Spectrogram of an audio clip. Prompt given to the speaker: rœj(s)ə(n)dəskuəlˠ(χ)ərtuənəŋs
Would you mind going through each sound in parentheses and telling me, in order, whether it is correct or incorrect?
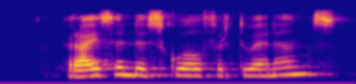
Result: correct, correct, incorrect: f

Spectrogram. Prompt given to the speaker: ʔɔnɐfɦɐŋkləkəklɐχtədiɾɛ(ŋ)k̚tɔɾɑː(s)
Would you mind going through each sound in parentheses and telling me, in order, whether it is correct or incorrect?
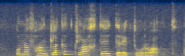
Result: incorrect: none, incorrect: t

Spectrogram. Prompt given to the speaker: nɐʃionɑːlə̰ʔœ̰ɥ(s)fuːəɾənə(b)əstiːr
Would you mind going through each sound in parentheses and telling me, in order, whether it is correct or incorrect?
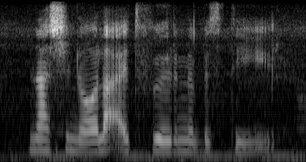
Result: incorrect: t, correct

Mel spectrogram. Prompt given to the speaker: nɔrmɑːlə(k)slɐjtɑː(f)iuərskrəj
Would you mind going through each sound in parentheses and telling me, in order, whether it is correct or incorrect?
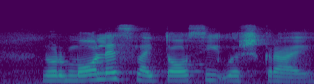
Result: incorrect: none, incorrect: s

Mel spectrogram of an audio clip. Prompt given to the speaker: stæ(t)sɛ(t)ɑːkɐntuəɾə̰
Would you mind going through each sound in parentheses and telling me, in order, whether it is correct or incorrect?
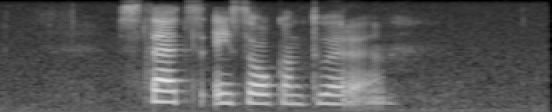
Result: correct, incorrect: s

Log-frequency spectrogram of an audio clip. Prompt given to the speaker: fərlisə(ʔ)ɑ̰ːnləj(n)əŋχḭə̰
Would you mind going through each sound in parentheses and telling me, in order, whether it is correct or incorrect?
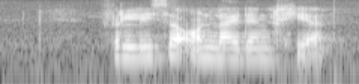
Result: correct, incorrect: d

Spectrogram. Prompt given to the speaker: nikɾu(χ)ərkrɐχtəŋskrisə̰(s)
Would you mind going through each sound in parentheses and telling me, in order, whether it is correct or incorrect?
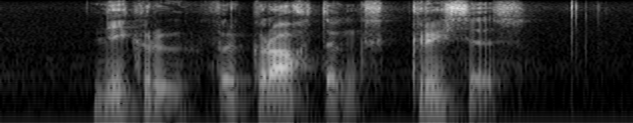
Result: incorrect: f, correct

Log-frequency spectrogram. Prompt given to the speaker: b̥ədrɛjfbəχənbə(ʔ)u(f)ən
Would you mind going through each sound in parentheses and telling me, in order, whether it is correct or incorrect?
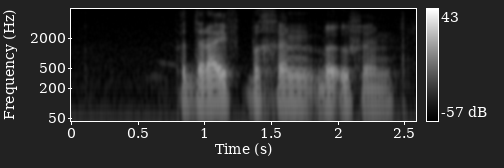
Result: correct, correct

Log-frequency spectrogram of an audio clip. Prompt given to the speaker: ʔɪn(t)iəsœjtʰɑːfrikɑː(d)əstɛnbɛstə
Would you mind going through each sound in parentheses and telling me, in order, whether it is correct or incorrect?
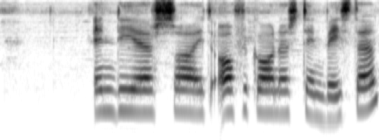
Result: incorrect: d, incorrect: n

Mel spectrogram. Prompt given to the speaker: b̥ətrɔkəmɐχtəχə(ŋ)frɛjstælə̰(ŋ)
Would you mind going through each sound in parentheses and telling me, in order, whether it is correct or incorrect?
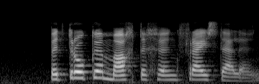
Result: correct, correct

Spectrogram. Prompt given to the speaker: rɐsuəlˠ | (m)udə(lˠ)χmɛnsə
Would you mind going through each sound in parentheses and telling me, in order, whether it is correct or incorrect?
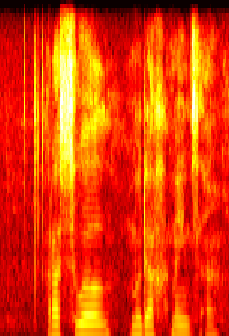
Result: correct, incorrect: none

